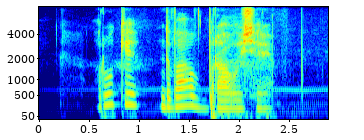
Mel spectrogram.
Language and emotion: Russian, neutral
